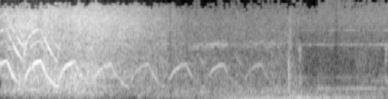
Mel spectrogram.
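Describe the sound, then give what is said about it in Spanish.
Hawk's police patrol car races at high speed along a road with its siren wailing in rapid rising-and-falling sweeps, loud at first then fading, engine and road noise rumbling underneath. “El coche patrulla de Hawk circula a gran velocidad por una carretera.”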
